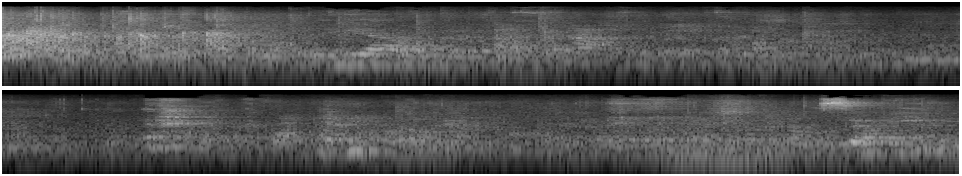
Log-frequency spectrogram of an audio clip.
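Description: A young woman speaks cheerfully through a microphone.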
